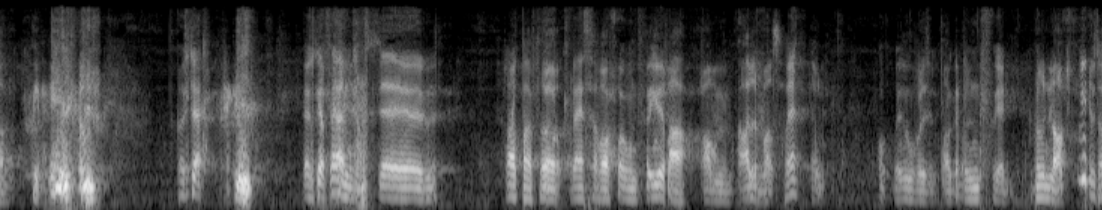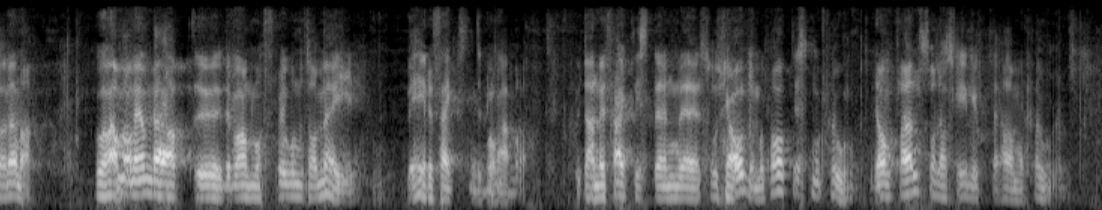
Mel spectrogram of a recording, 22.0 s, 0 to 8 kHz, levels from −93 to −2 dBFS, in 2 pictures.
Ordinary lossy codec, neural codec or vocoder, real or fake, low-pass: MP3, 64 kbps; codec, 24 kHz, 1.5 kbps, HILCodec; fake; 7.2 kHz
